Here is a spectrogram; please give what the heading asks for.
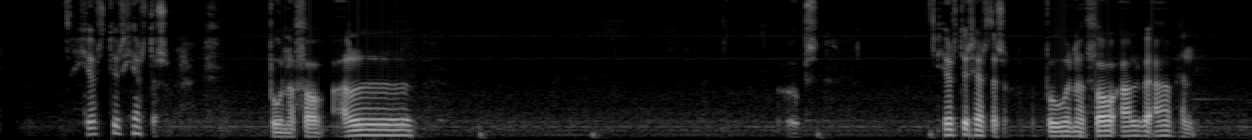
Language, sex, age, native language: Icelandic, male, 30-39, Icelandic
